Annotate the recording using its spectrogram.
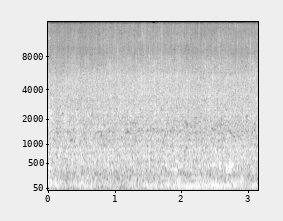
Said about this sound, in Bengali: জল দিয়ে একটু কষিয়ে নিই।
